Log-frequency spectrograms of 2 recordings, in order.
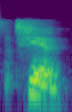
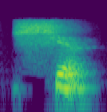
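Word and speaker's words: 見: like GN but it's Tien more like an e sound not like an a sound here in this line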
